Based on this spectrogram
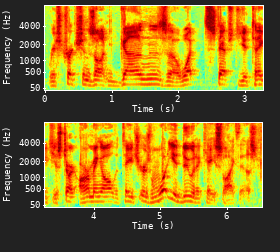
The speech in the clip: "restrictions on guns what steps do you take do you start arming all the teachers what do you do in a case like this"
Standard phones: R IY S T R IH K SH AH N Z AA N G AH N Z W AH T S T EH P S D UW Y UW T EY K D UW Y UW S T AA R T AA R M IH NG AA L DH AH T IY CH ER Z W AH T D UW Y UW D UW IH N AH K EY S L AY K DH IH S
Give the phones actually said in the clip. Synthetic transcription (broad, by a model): R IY S T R IH K SH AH N Z N G AH N Z W AH T S T EH P S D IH Y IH T EY K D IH Y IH S T AA R T AA R M IH NG AA L DH AH T IY CH ER Z W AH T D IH Y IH D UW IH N AH K EY S L AY K DH IH S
